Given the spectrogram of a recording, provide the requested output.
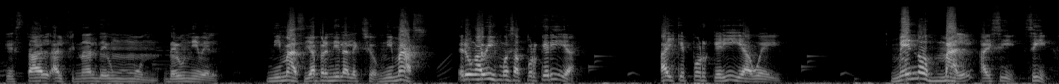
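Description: Bright-voiced excitable man playing a game. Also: on the high side. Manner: excitable, jokey, yelps at surprises. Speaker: gameplay commentator. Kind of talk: casual let's-play commentary. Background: game music.

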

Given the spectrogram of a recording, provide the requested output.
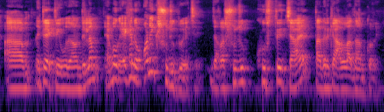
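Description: A middle-aged man vlogging casual advice, rambling and pausing on frequent "ah" fillers and restarts. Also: mid-range voice, expressive. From Bangladesh. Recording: echoey room.

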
